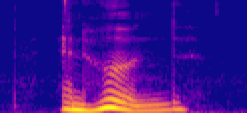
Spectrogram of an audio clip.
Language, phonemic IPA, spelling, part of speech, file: Swedish, /hɵnd/, hund, noun, Sv-hund.ogg
- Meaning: a dog, a hound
